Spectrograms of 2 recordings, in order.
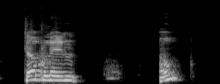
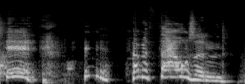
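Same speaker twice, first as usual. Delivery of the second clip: high, offhand, slowed with a laugh; casual big gifter; 12 semitones higher, slower than usual. Retold or imitated. Generous viewer tossing a thousand subs, high and casual. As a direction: toss it off like it's nothing, high.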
